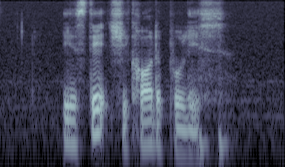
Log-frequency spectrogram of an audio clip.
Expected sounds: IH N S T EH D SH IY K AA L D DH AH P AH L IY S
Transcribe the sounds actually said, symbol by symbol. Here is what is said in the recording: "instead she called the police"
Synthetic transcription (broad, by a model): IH N S T EH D SH IY K AA L D AH P AH L IY S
